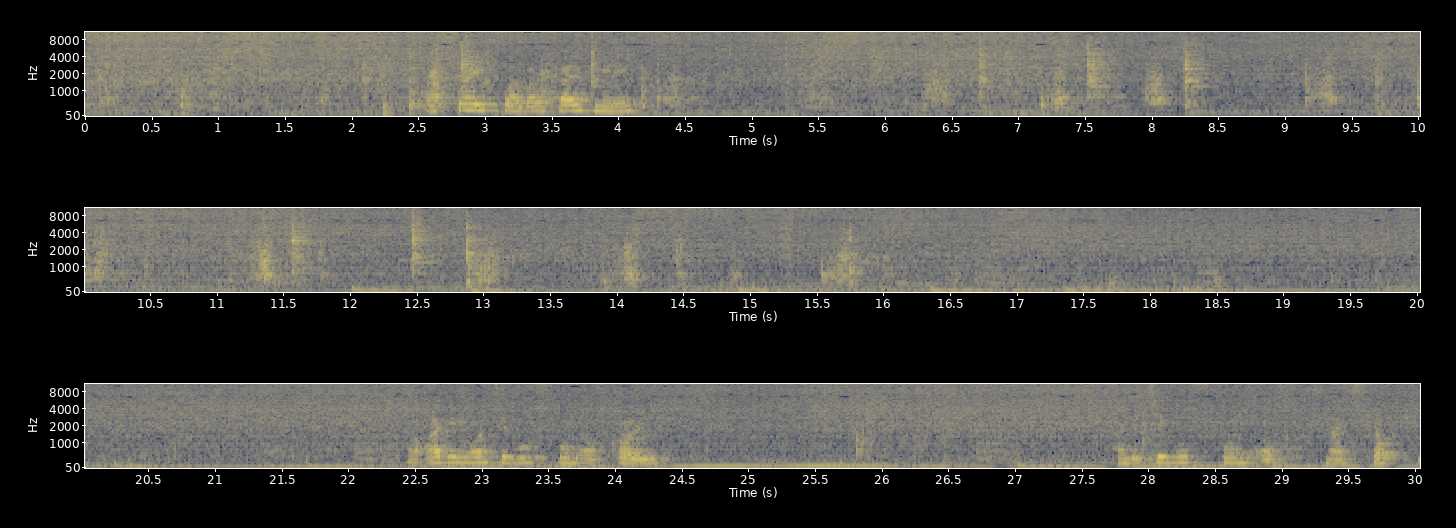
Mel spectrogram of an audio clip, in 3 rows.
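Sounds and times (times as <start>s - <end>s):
meat and onions sizzling in oil: 0.0s - 30.0s
spoon scraping a metal pot: 1.7s - 4.6s, 6.2s - 10.4s, 11.0s - 13.2s, 13.9s - 14.6s, 15.5s - 16.1s.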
